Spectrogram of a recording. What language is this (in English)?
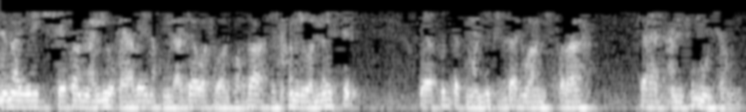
Arabic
